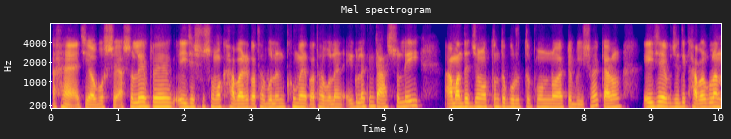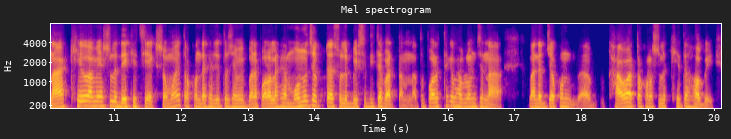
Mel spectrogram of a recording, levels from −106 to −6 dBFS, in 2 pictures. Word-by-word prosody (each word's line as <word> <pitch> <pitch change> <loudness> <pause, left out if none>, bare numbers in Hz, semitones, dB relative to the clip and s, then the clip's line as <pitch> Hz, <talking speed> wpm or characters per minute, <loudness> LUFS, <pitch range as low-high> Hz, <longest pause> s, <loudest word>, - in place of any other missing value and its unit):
হ্যাঁ, 115 -8 +4
জি, - - -9
অবশ্যই। 120 +2 -2
আসলে 150 -1 +1 0.2
আ - - +7 0.4
এই 135 - +3
যে 135 - 0
সুষম 140 0 -4 0.2
খাবারের 125 -1 +3
কথা 125 +3 -1
বললেন, 130 0 -1
ঘুমের 135 -3 +1
কথা 125 +3 -3
বললেন 120 0 -2
এগুলা 140 +3 -2
কিন্তু 160 -1 0
আসলেই 150 +6 -1 0.5
আমাদের 135 +2 +5
জন্য 145 -1 +2
অত্যন্ত 140 0 -6
গুরুত্বপূর্ণ 130 0 -4 0.2
একটা 125 0 -5
বিষয়। 145 +11 -4
কারণ 130 +2 +4 0.5
এই 150 - +5
যে 160 - +5 0.2
যদি 135 +2 -3
খাবারগুলা 135 +4 +4
না 120 - +7 0.2
খেয়েও 175 -2 +3
আমি 165 0 +1
আসলে 165 0 -1
দেখেছি 145 +1 -1
একসময় 125 +6 -2
তখন 140 - -4
দেখা 130 +1 0
যেত 130 +2 -6
যে, - - -4
আমি 130 - -2
মানে 125 0 +1
পড়ালেখার 130 +3 +2
মনোযোগটা 170 +2 +1
আসলে 140 -2 -2
বেশি 130 +2 -5
দিতে 135 +4 +1
পারতাম 95 -5 0
না। - - -8
তো - - -13
পরের 145 0 +2
থেকে 165 -1 -4
ভাবলাম 145 0 -1
যে 145 - -3
না। - - +1 0.6
মানে 135 -1 +2 0.2
যখন 135 +3 -1 0.3
আ - - -1 0.4
খাওয়া 135 +4 +6
তখন 135 0 -3
আসলে 130 0 -6
খেতে 135 -1 -4
হবেই। 115 -3 0
135 Hz, 180 wpm, -23 LUFS, 130-150 Hz, 0.6 s, আ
